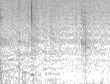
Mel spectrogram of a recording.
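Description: Near silence: the recording is almost empty.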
